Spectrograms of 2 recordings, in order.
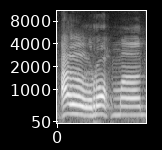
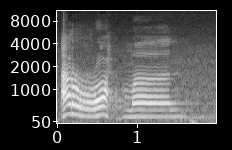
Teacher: Ar-Rahman itu mad tabi'i, panjangnya satu alif atau dua harokat. Ar-Rahman, alnya nggak kebaca ya, nggak Al-Rahman kan nggak gitu, langsung Ar-Rahman. Ini namanya Al-Samsiyah, alnya nggak hidup.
